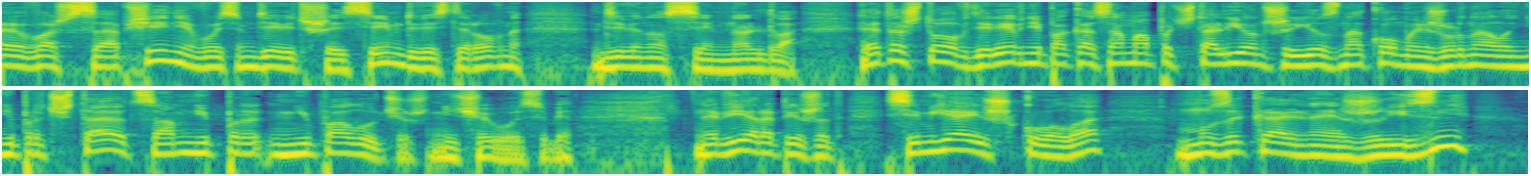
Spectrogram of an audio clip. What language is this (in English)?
Russian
